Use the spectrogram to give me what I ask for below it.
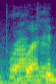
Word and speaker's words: BRCA: Another household word, but we don't always understand it, is, am I saying it right, BRCA? Yeah, the BRCA gene.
